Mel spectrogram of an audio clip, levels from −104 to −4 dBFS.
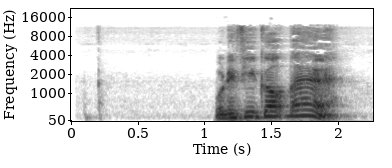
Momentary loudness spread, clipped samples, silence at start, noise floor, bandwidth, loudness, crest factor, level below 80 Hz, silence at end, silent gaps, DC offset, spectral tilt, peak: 6 LU; under 0.1%; 1.1 s; -76 dBFS; 12.5 kHz; -22 LUFS; 18 dB; -56 dBFS; 0.3 s; none; under 0.1%; -5.5 dB/octave; -6 dBFS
